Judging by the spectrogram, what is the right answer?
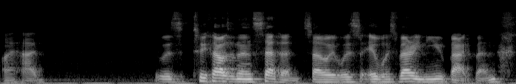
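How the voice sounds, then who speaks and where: The voice moves at a moderate pace with fairly even intonation. Audible room echo is present. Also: man, medium pitch for a man. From Iraq. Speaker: neurosurgeon. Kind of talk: casual interview chat.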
